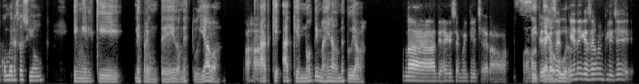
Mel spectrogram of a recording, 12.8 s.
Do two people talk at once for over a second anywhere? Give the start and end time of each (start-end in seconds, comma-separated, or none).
10.3-11.5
